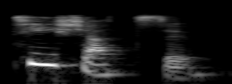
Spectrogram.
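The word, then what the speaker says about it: Tシャツ: you can see that what they've done here is put in some extra vowels so that it fits the way that they pronounce things um another word tishatsu it's an item of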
